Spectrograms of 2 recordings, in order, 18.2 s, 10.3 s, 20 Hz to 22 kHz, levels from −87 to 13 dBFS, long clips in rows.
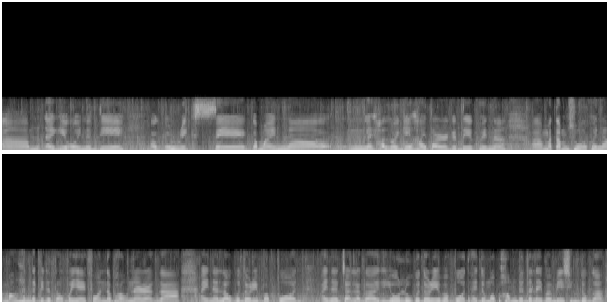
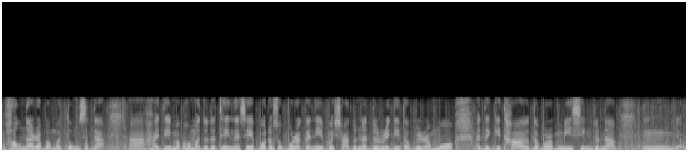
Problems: background sounds at intervals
